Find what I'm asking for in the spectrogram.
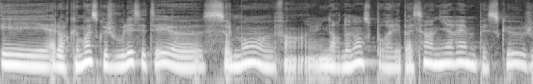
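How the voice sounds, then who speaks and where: A woman's somewhat breathy, fairly low voice, dark and mellow in tone, at a moderate pace. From Limousin, France. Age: 30s. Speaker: stroke and epilepsy patient, public relations worker. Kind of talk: interview testimony. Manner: hesitant, many fillers and restarts; lively, dynamic.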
